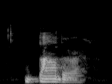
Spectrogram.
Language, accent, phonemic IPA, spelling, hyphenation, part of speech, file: English, Southern England, /ˈbɑːb(ə)ɹə/, Barbara, Bar‧ba‧ra, proper noun, LL-Q1860 (eng)-Barbara.wav
- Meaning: 1. A female given name from Latin 2. A syllogism in which all three propositions are of the form "All X are Y" or "X is a Y"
